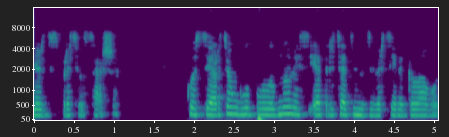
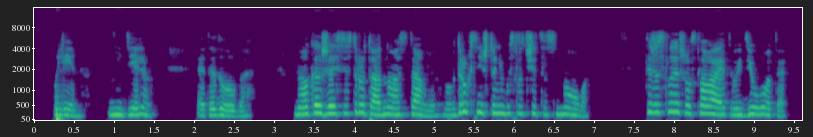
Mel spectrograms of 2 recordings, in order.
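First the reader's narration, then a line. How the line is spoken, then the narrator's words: Frightened rapid chatter. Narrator (Russian): испуганно затараторил Саша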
